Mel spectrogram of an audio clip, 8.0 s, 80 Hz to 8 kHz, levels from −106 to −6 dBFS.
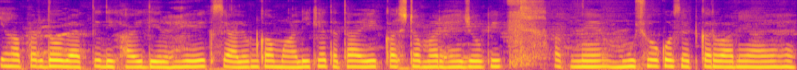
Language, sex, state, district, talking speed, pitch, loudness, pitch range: Hindi, female, Jharkhand, Palamu, 180 wpm, 235 Hz, -14 LUFS, 230-245 Hz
